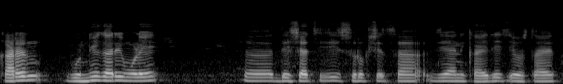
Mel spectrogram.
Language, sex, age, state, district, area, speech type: Marathi, male, 45-60, Maharashtra, Akola, urban, spontaneous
